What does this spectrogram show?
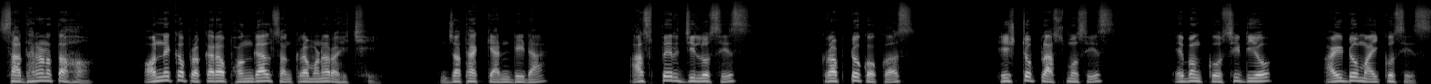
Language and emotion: Odia, neutral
